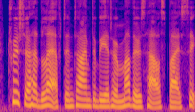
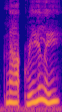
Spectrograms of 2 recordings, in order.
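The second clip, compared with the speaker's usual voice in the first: put-on higher young woman's voice, hushed gossip; Trisha's voice; 11 semitones higher than usual. Trisha confiding to Hannah and Michelle, higher nervous voice.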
